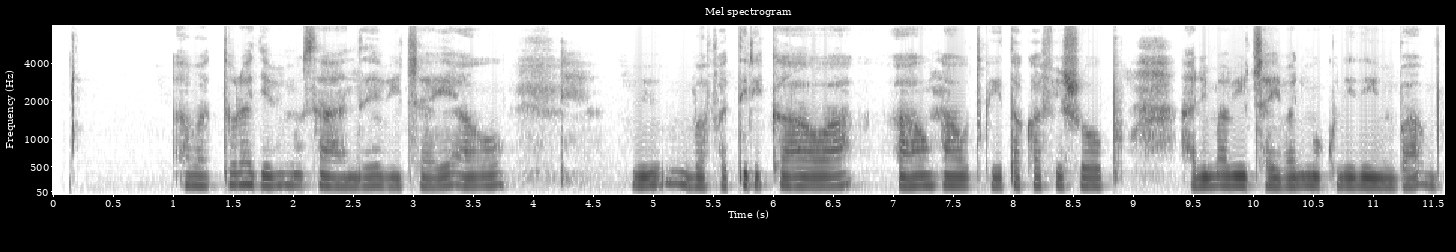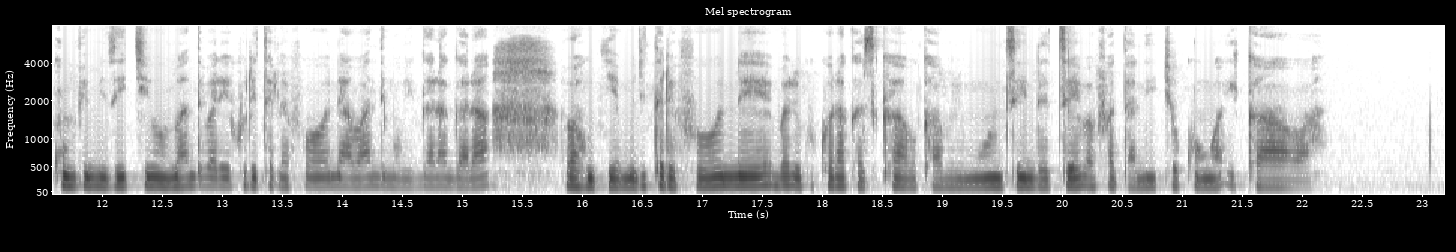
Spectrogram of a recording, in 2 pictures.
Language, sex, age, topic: Kinyarwanda, female, 18-24, finance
